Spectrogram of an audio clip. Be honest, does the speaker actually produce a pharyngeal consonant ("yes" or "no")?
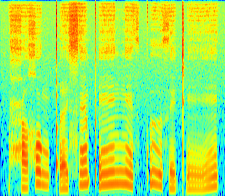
yes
